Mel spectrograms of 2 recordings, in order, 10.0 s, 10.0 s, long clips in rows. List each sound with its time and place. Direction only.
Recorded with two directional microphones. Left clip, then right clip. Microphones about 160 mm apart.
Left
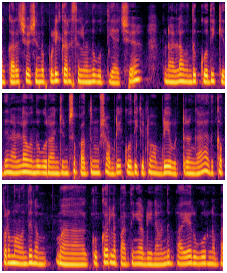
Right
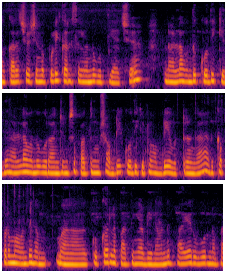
0.1 s speech: 45° left (ahead or behind)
